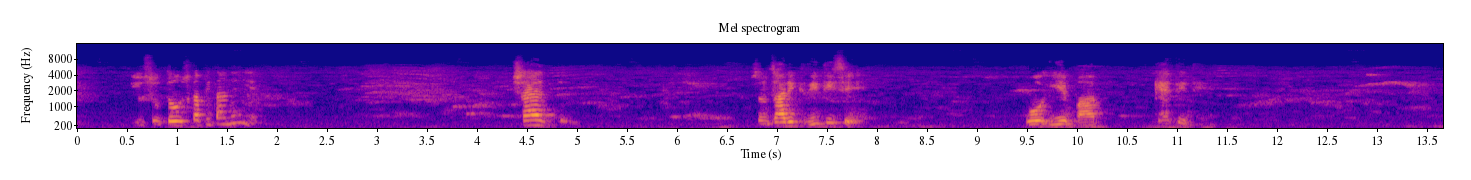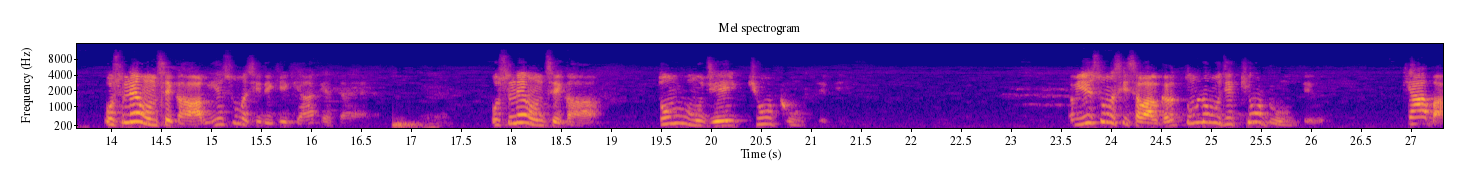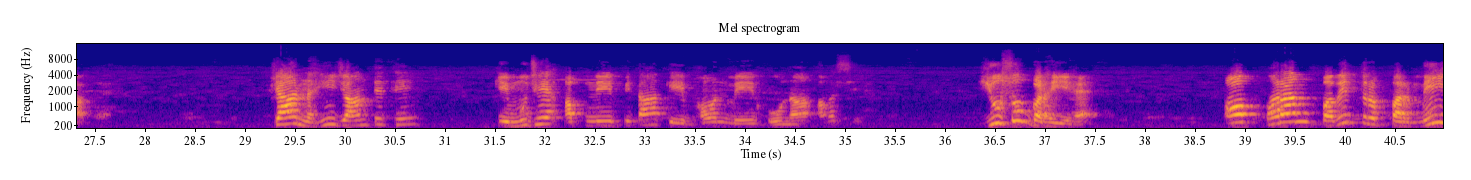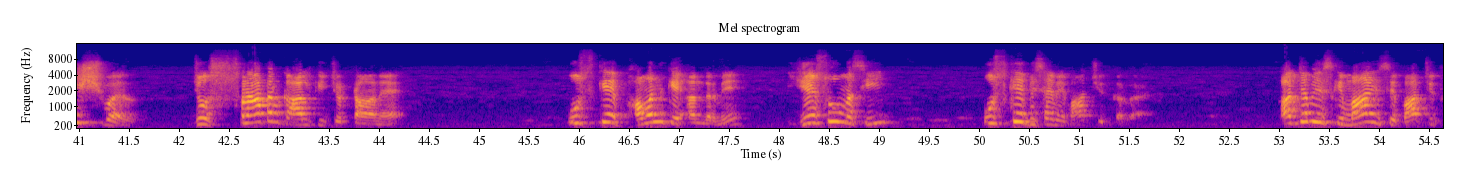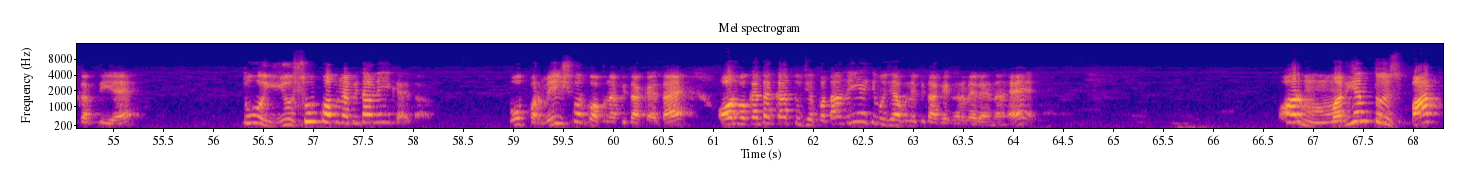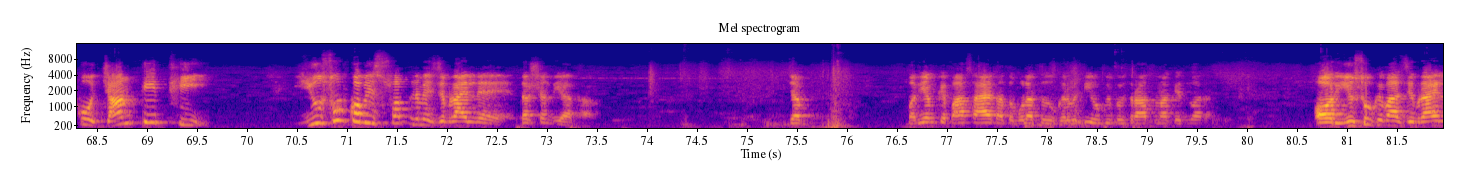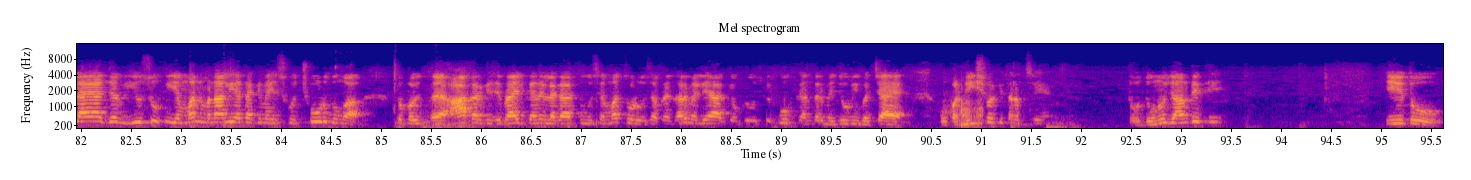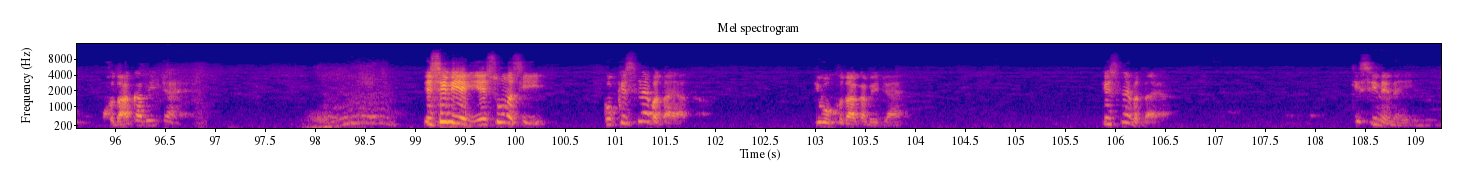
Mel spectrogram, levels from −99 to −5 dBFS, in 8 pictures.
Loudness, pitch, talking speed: -28 LUFS, 270 Hz, 130 wpm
